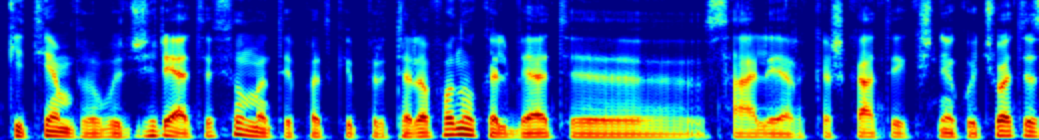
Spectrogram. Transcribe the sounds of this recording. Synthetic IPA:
kʲɪt̪ʲiɛmt̪ʊɾbuːt̪ʒʲʊɾʲeːt̪ʲɪfʲɪlˠmɐt̪ɐɪpɐt̪kɐɪpɪt̪ʲɛlʲɛfoːnuːkɐlʲbʲeːjt̪ʲɪsɑːlʲiːɐrkɐʃkɑːt̪ɐɪkʃʲnʲɛkʊt͡ʃʲuɔt̪ʲɪs

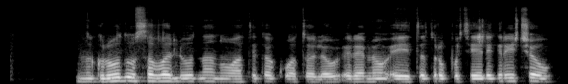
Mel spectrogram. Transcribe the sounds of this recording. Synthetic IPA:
nʊɡɾuːd̪uːsɐʋɐlʲuːd̪ʲnɐnuɔt̪ʲɪkɐkuɔt̪oːlʲɛʊɪɾʲɛmʲɛʊʔɛɪt̪ʲɪt̪ɾʊpʊt̪ʲeːlʲɪɡɾʲɛɪt͡ʃʲɛʊ

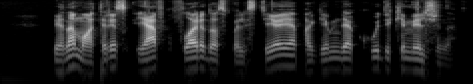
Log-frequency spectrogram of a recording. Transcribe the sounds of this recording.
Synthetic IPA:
ʋʲiɛnɐmoːt̪ʲɛɾʲɪsjæːfflˠɔɾʲɪd̪oːsʋɐlʲsʲt̪ʲɪjoːjɛpɐɡʲɪmʲd̪ʲeːkʰuːd̪ʲɪkʲɪmʲɪlʲʒʲɪnɐ

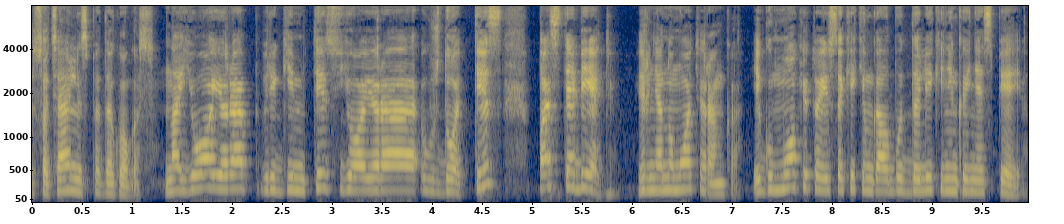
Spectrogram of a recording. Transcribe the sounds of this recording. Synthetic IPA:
soːt͡s̪ʲæːlʲɪnʲɪspʲɛd̪ɐɡoːɡɐ̰snɐjoːiːɾɐɾʲɪɡʲɪmʲt̪ʲɪsjoːiːɾɐʊʒd̪uɔt̪ʲɪspɐsʲt̪ʲɛbʲeːt̪ʲɪ | ɪrnʲɛnʊmoːt̪ʲɪɾɐŋkɐ̰jɛɪɡʊmoːkʲit̪oːjɛɪsɐkʲiːkʲɪmɡɐlˠbuːt̪̚d̪ɐlʲiːkʲɪnʲɪŋkɐɪnʲɛsʲpʲeːjɛ

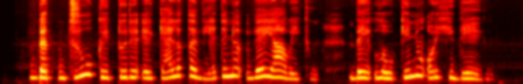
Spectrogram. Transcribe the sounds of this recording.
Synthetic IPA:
bʲɛt̪̚d̪zuːkɐɪt̪ʊɾʲɪʔɪɾkʲæːlʲɛt̪ɐʋʲiɛt̪ʲɪnʲuːʋʲeːjɑːʋɐɪkʲuː | bʲɛɪlˠɒʊkʲɪnʲuːʔɔɾʲxʲɪd̪ʲeːjuː

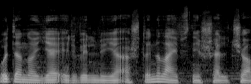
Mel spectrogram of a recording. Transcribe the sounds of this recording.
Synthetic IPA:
ʊt̪ʲɛnoːjɛʔɪɾʋʲɪlʲnʲʊjɛʔɐʃt̪uɔnʲɪlˠɑˑɪpʲsʲnʲeɪʃɐlʲˑt͡ʃʲoː

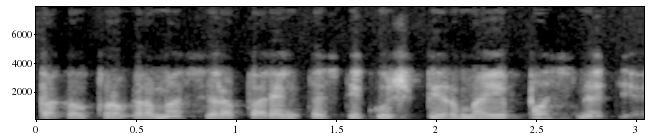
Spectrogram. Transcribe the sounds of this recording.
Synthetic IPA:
pɑːɡɐlˠpɾoːɡɾɐːmɐsiːɾɐpɐɾʲɛŋk̚t̪ɐst̪ʲɪkʊʃpʲɪɾmɐjɪpʊsʲmʲɛt̪ʲɪ̰

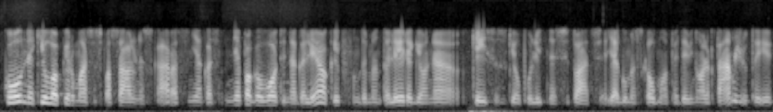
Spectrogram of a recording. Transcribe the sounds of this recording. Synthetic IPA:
koːlˠnʲɛkʲɪlˠoːpʲɪrmɑːsʲɪspɐsɑʊlʲɪnʲɪskɑ̰ːɾɐsnʲiɛkɐsnʲɛpɐɡɐlˠʋoːt̪ʲɪnʲɛɡɐlʲeːjoːkɐɪpfʊnd̪ɐmʲɛnt̪ɐlʲɛɪɾʲɛɡʲɪjoːnʲɛkʲɛɪsʲt̪ʲɪsɡʲɛoːpoːlʲɪt̪ʲɪnʲɛːsʲɪt̪ʊɑːt͡s̪ʲɪjɛ̰jɛ̰ɪɡʊmʲɛskɐlˠbɐmɐpʲiɛd̪ʲɛʋʲiːnʲoːlʲɪkt̪ɑɐmʲʒʲuːt̪ɐɪ

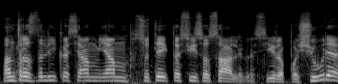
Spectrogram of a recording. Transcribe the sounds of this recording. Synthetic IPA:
ɐnt̪ɾɐsd̪ɐlʲiːkɐsjɛmjɛmsʊt̪ʲɛɪk̚t̪osʋʲiːsoːssɑːlʲɪɡɐ̰siːɾɐpɐʃʲuːɾʲeː

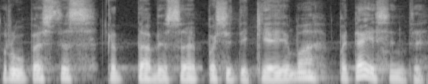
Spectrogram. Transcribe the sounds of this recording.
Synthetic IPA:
ruːpʲɛsʲt̪ʲɪskɐt̪t̪ɑːʋʲɪsɐpɐsʲɪt̪ʲɪkʲeːjɪmɑːpɐt̪ʲɛɪsʲɪnʲt̪ʲɪ

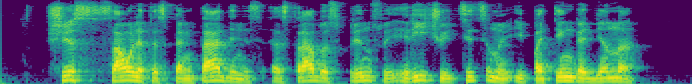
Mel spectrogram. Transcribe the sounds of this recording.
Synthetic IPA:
ʃʲɪsːɑˑʊlʲiɛt̪ɐspʲɛŋk̚t̪ɑːd̪ʲiɛnʲɪsɛst̪ɾɑːd̪oːspʲɾʲɪntsʊjɾʲiːt͡ʃʲʊjt̪sʲɪt̪sʲɪnʊjiːpɐt̪ʲɪŋɡɐd̪ʲiɛnɐ

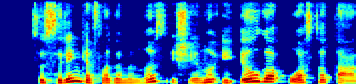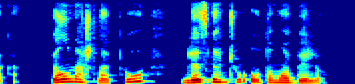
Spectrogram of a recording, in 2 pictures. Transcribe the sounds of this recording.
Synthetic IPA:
sʊsʲɪɾʲɪŋʲkʲɛːslˠɐɡɐmʲɪnʊsɪʃʲɛɪnʊʔiːʔɪlˠɡɑːuɔst̪oːt̪ɑːkɑː | pʲɪlˠnɑːʃlˠɐpʲuː | bʲlʲɪzɡɐnʲt͡ʃʲṵːʔɒʊt̪ɔmɔbʲɪlʲuː

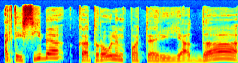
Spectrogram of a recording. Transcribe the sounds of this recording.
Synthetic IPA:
ɐɾt̪ʲɛɪsʲiːbʲɛːkɐt̪ɾɔʊlʲɪŋk̚poːt̪ʲɛɾʲɪjæd̪ɐ

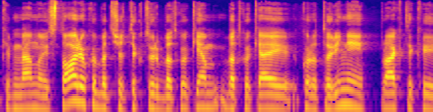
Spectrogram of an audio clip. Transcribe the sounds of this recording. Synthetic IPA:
kɐɪpmʲæːnoːɪst̪oːɾʲɪkʊbʲɛt̪t͡ʃʲɛt̪ʲɪkt̪ʊɾʲbʲɛt̪koːkʲiɛmbʲɛt̪koːkʲɛɪkʊɾɐt̪oːɾʲɪnʲɛɪpɾɑːkt̪ʲɪkɐɪ

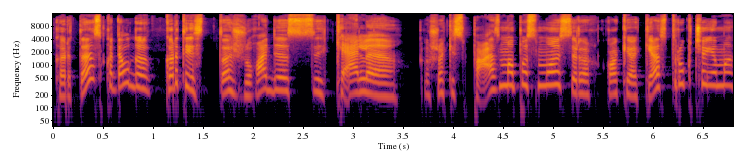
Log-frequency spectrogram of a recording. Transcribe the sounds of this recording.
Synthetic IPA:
kɐɾt̪ɐskoːd̪ʲeːlˠɡɐkɐɾt̪ɐɪst̪ɐsʒoːd̪ʲɪskʲæːlʲɛ | kɐʃkoːkʲɪspɑ̰ːzmɐpɐsmʊsɪrkoːkʲɛoːkʲɛst̪ɾuːkt͡ʃʲɛjʊmɐ

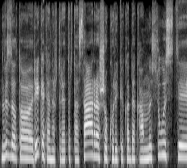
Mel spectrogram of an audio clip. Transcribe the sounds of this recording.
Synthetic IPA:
nʊʋʲɪzd̪ʲeːlˠt̪oːɾʲɛɪkʲɛtʲɛnɪrt̪ʊɾʲeːt̪ɪrt̪ɑːsɑːɾɐʃɐkʊɾʲɛɪkʲɛkɐd̪ɐkɐmnʊsʲuːsʲt̪ʲɪ

